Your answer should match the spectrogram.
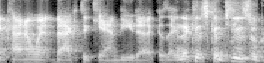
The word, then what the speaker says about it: candida: Well, Warren Levin years ago was an expert in this realm, and I did an article with him, and he said the correct pronunciation is candida.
